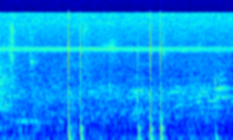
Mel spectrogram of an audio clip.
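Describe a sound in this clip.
A microphone thumps and clicks as it is handled.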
